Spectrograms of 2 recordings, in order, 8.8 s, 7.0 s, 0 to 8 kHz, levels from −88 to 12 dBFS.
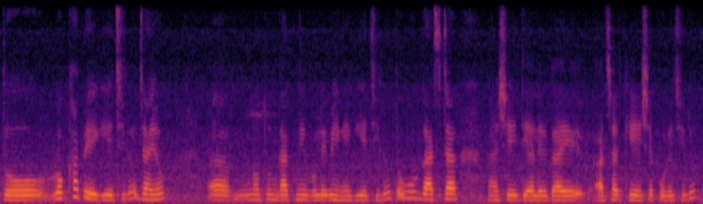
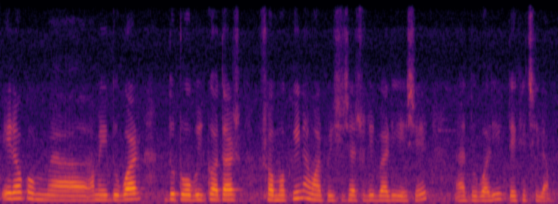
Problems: background sounds at intervals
